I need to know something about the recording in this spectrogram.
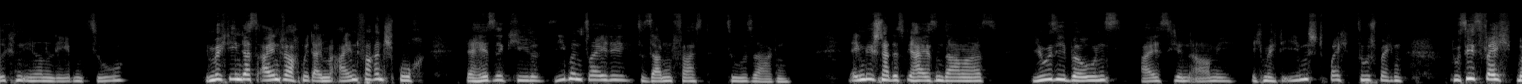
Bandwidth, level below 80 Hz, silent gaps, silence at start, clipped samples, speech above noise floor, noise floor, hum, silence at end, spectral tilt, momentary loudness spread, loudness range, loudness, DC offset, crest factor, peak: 11.5 kHz; -54 dBFS; none; 0 s; under 0.1%; 41 dB; -63 dBFS; none; 0 s; -7.5 dB/octave; 13 LU; 4 LU; -23 LUFS; under 0.1%; 16 dB; -6 dBFS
